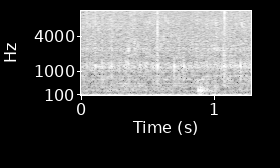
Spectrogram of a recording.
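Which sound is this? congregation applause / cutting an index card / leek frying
leek frying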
